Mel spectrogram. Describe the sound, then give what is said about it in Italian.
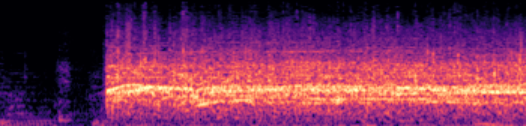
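An applause sound effect marks a correct answer in a phone-in quiz game, bursting in suddenly after a short quieter moment and then continuing as loud, sustained clapping. “È chiaro che l'applauso sottolinea la giustezza della risposta.”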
